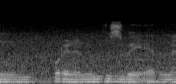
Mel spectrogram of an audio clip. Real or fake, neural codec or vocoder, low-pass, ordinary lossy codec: real; none; none; none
